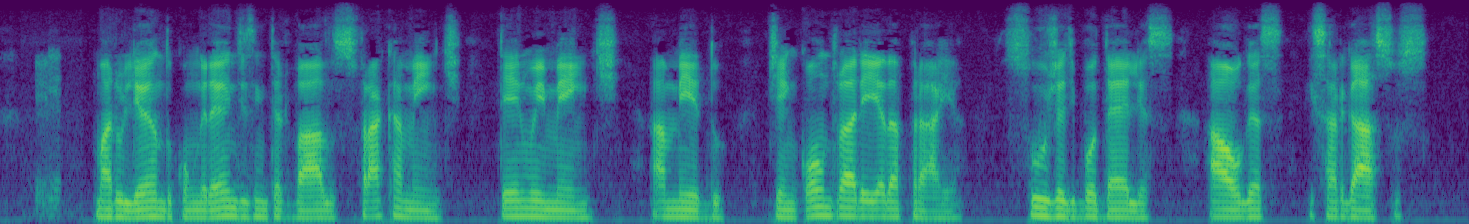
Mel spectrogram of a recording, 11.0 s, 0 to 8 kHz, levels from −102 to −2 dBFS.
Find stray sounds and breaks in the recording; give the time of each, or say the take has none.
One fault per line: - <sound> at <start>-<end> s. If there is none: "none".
- laugh at 0.3-0.5 s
